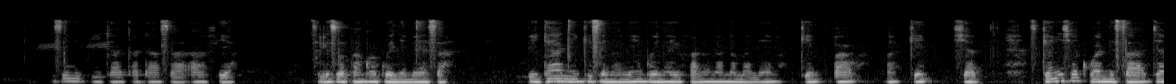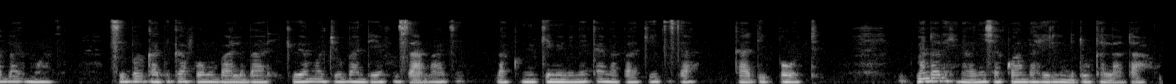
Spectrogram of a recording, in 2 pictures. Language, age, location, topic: Swahili, 36-49, Nakuru, health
